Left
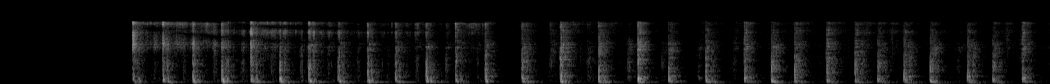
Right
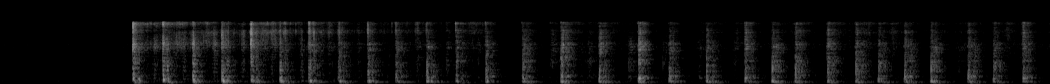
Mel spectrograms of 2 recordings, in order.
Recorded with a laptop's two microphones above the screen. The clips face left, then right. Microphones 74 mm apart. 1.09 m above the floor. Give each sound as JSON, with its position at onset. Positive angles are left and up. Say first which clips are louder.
{"t": 1.3, "sound": "running footsteps", "louder": "right 1 dB", "side_deg": -10, "distance_m": 1.2}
